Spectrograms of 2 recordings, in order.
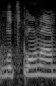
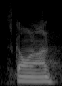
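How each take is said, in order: First: It is said excitedly with high energy. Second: It is said calmly with low energy.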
